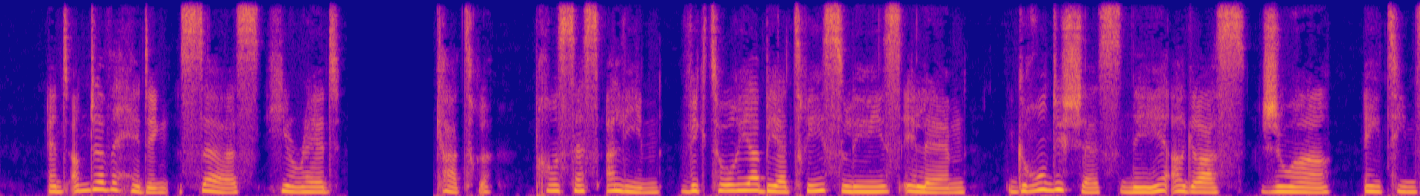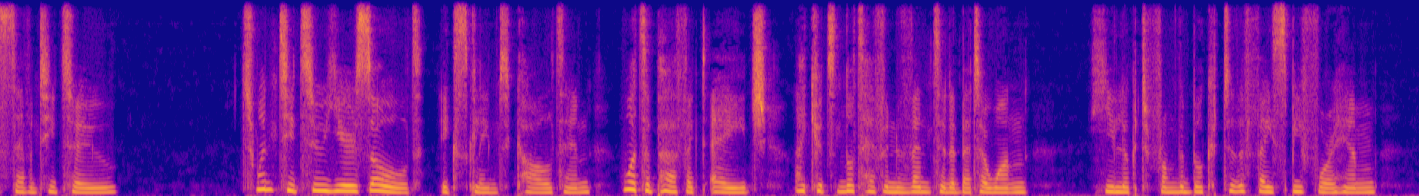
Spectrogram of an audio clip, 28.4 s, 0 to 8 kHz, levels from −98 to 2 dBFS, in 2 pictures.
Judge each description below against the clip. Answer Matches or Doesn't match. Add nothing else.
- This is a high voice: Matches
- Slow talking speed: Matches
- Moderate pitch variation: Matches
